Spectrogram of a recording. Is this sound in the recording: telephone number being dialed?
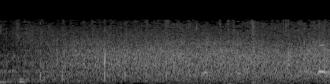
no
